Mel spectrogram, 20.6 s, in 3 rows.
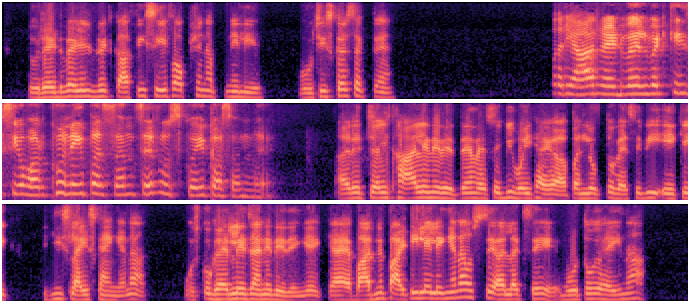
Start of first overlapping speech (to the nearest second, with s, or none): none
